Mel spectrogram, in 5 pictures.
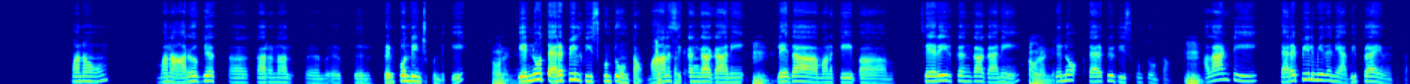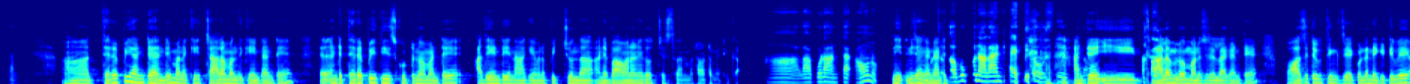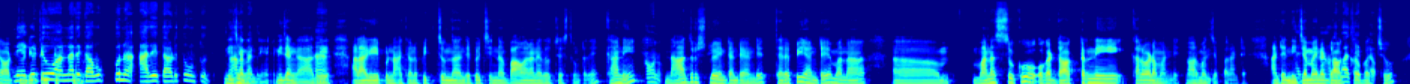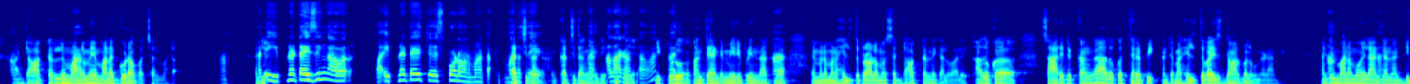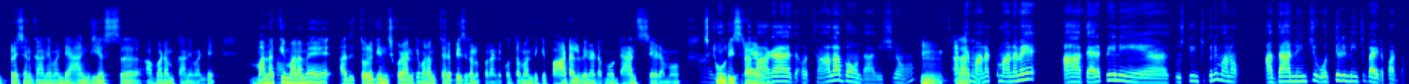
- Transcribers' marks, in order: other background noise; in English: "థెరపీల"; in English: "థెరపీ"; in English: "థెరపీ"; in English: "ఆటోమేటిక్‌గా"; chuckle; in English: "పాజిటివ్ థింక్"; in English: "ఆటోమేటిక్ థింక్"; in English: "నెగెటివ్"; in English: "థెరపీ"; in English: "నార్మల్"; in English: "హిప్నోటైజింగ్ ఆర్ హిప్నోటైజ్"; in English: "హెల్త్ ప్రాబ్లమ్"; in English: "థెరపీ"; in English: "హెల్త్ వైస్ నార్మల్‌గా"; in English: "డిప్రెషన్"; in English: "యాంక్సియస్"; in English: "థెరపీస్"; in English: "డాన్స్"; in English: "స్టోరీస్"; unintelligible speech; in English: "థెరపీని"
- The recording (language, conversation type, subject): Telugu, podcast, థెరపీ గురించి మీ అభిప్రాయం ఏమిటి?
